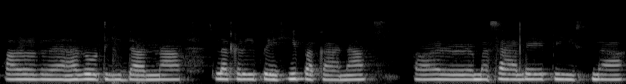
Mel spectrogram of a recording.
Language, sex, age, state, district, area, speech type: Urdu, female, 30-45, Telangana, Hyderabad, urban, spontaneous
